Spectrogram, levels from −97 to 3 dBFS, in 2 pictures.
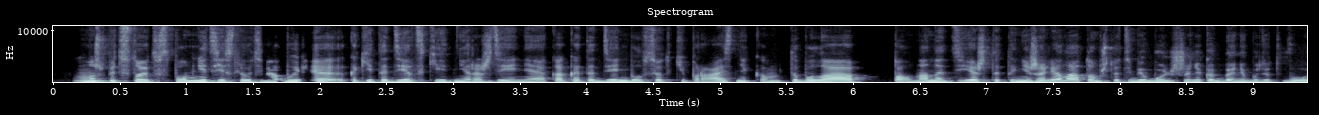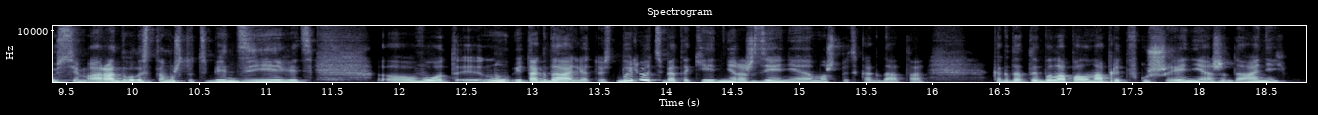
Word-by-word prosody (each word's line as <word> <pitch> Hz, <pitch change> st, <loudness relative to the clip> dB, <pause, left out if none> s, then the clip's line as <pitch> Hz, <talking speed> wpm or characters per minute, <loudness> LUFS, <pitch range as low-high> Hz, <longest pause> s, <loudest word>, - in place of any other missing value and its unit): Может 245 Hz, +4 st, +3 dB
быть, 275 Hz, -1 st, -2 dB
стоит 280 Hz, +1 st, +1 dB
вспомнить, 265 Hz, -2 st, +2 dB
если 210 Hz, 0 st, -2 dB
у 210 Hz, -, +3 dB
тебя 215 Hz, 0 st, -5 dB
были 235 Hz, -4 st, +2 dB
какие-то 220 Hz, 0 st, 0 dB
детские 245 Hz, +1 st, 0 dB
дни 200 Hz, 0 st, 0 dB
рождения, 190 Hz, -2 st, -2 dB
как 220 Hz, +1 st, -1 dB
этот 220 Hz, -2 st, 0 dB
день 235 Hz, +3 st, +4 dB
был 230 Hz, -1 st, +1 dB
всё-таки 225 Hz, +1 st, -6 dB
праздником, 215 Hz, -1 st, -3 dB
ты 215 Hz, +3 st, -1 dB
была 215 Hz, 0 st, +5 dB, 0.2 s
полна 210 Hz, +2 st, 0 dB
надежд, 230 Hz, +2 st, +1 dB
и 210 Hz, -, -1 dB
ты 220 Hz, -, -6 dB
не 220 Hz, -, +5 dB
жалела 275 Hz, +12 st, +3 dB
о -, -, 0 dB
том, 250 Hz, -6 st, -1 dB
что 215 Hz, +1 st, -6 dB
тебе 220 Hz, +1 st, 0 dB
больше 245 Hz, +2 st, -1 dB
никогда 240 Hz, -1 st, 0 dB
не 215 Hz, -, -2 dB
будет 225 Hz, 0 st, -6 dB
8, 200 Hz, -1 st, -2 dB
а 190 Hz, -, +4 dB
радовалась 230 Hz, -2 st, +4 dB
тому, 205 Hz, +3 st, -3 dB
что 215 Hz, -3 st, -15 dB
тебе 215 Hz, +2 st, -2 dB
9, 210 Hz, +1 st, 0 dB, 0.5 s
э, -, -, -16 dB
вот, 205 Hz, -, -2 dB
и, 435 Hz, -1 st, -9 dB
ну, 285 Hz, -2 st, +3 dB
и 215 Hz, -, -4 dB
так 235 Hz, 0 st, +3 dB
далее. 215 Hz, -5 st, +3 dB
То -, -, -21 dB
есть, 165 Hz, 0 st, -14 dB
были 315 Hz, -, +2 dB
у -, -, +6 dB
тебя 225 Hz, -, -3 dB
такие 210 Hz, -1 st, -4 dB
дни 195 Hz, 0 st, 0 dB
рождения, 185 Hz, -2 st, -4 dB
может 170 Hz, 0 st, -8 dB
быть, -, -, -21 dB
когда-то, -, -, -10 dB, 0.5 s
когда 200 Hz, 0 st, -3 dB
ты 200 Hz, 0 st, -2 dB
была 210 Hz, +1 st, +4 dB
полна 205 Hz, 0 st, +3 dB
предвкушений, 205 Hz, +1 st, -3 dB
ожиданий? 200 Hz, +1 st, -2 dB
215 Hz, 205 wpm, -23 LUFS, 200-235 Hz, 0.5 s, у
